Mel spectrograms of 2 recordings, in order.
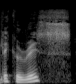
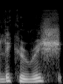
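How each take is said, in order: First: The word ends with an s sound. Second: The word ends with an sh sound. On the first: "second choice, even though historically it's preferred" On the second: "the one which is recommended by the dictionaries"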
